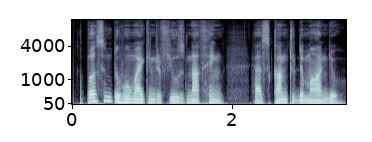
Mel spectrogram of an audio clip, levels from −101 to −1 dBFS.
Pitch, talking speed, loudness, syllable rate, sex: 105 Hz, 225 wpm, -19 LUFS, 6.3 syllables/s, male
